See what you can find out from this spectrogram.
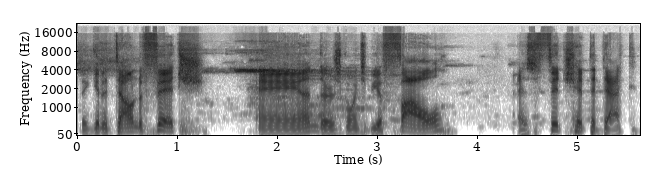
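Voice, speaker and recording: A man's voice: mid-range voice, lively intonation, unhurried, a bit bright, slight background noise, rough recording. A man doing live basketball radio play-by-play, narrating each play in short phrases. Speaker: play-by-play commentator.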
